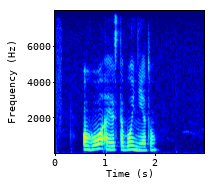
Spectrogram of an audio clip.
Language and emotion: Russian, positive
